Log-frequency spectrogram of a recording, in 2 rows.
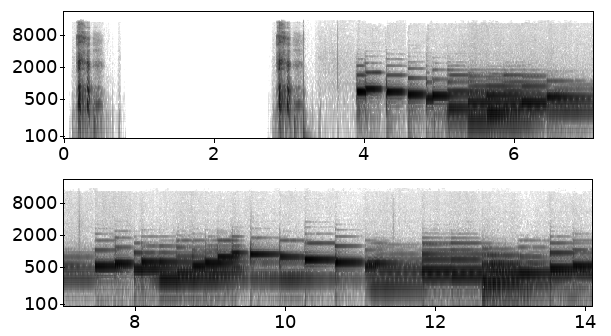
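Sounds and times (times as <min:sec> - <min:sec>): piano music: 0:03.9 - 0:14.0.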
